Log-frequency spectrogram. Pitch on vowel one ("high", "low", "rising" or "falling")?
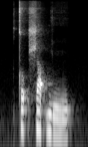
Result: high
